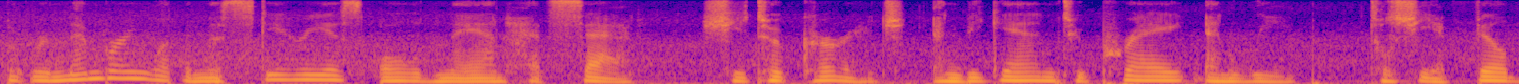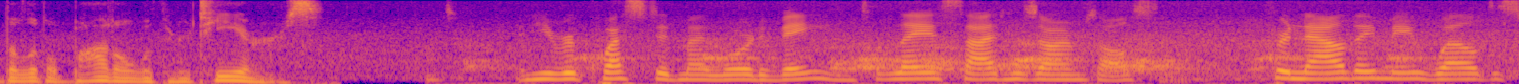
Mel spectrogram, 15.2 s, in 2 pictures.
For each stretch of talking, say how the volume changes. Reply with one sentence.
The talking can be heard from 0.0 to 15.1 s, at a steady volume.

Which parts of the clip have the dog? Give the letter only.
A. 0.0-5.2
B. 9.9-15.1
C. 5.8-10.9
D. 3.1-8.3
B.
